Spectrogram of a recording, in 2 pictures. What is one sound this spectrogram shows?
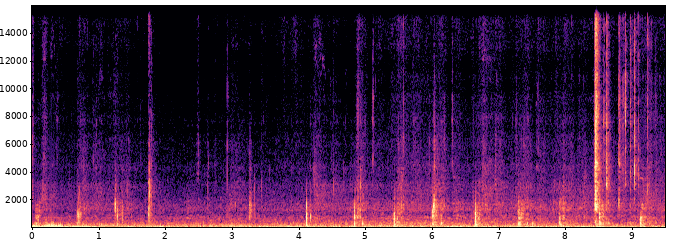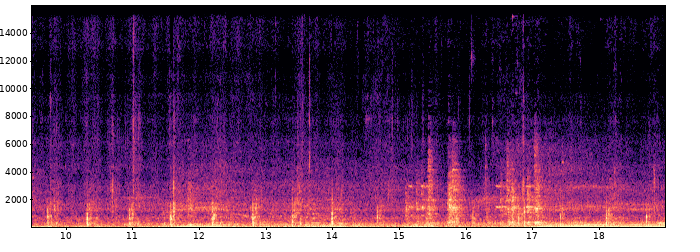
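Footsteps tap steadily on pavement outdoors.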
